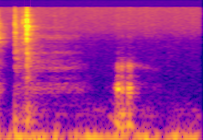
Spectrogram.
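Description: Faint clicks and light rustles of paper Flesh and Blood trading cards being shuffled through by hand, over a steady low hum. A brief hesitant "uh" comes about a second in.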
